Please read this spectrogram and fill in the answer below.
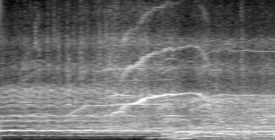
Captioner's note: crowd cheering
